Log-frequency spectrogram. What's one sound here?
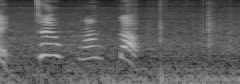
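A young girl squeals in a high voice.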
